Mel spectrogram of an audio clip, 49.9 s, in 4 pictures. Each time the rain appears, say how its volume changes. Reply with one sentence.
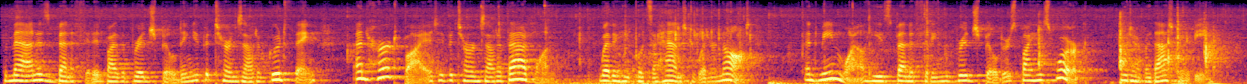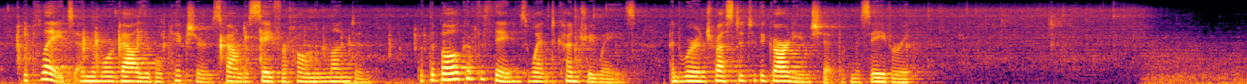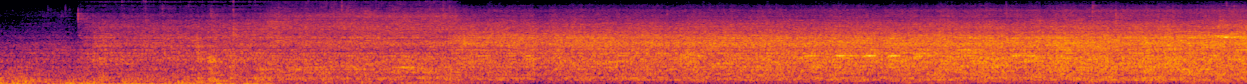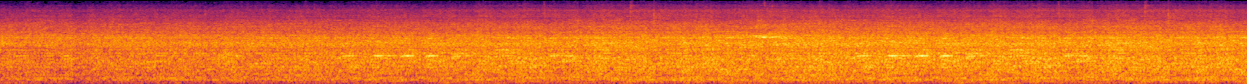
You can hear the rain from 0.0 to 49.8 s, getting louder.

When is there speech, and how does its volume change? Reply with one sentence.
You can hear the speech from 0.1 to 21.6 s, at a steady volume.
